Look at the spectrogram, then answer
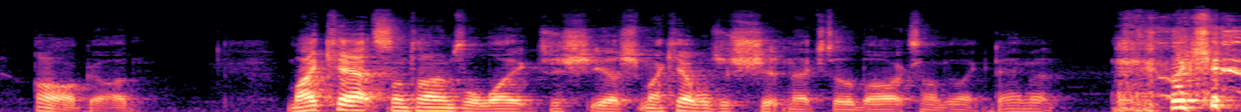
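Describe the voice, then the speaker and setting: A man talking at a fairly quick pace. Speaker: podcast co-host. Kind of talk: casual chat.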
